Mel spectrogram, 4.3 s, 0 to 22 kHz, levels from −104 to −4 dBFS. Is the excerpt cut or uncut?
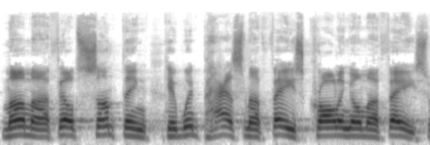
cut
